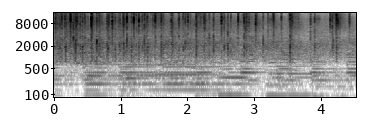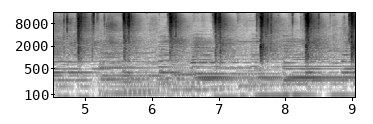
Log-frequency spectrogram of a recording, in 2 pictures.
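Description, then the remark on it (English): An audience claps hands together in praise of the Lord in a steady rhythm over loud, sustained organ-like music, the clapping dense throughout. “Give him a good hand clap of praise.”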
